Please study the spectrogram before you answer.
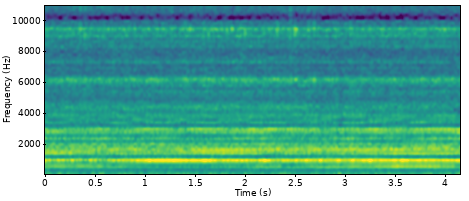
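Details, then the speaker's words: IBM XT 5160 10MB hard drive spinning on 12 V after a manual kickstart, drawing about 2.5 amps: constant high-pitched whir with a thin, rough edge; the dry spindle bearings do not sound happy. "Well, now we're at 2.5 amps. These bearings do not sound happy."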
